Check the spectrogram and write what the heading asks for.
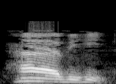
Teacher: the ha is pronounced with the elongation of the fatha, even though the alif is not written there.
